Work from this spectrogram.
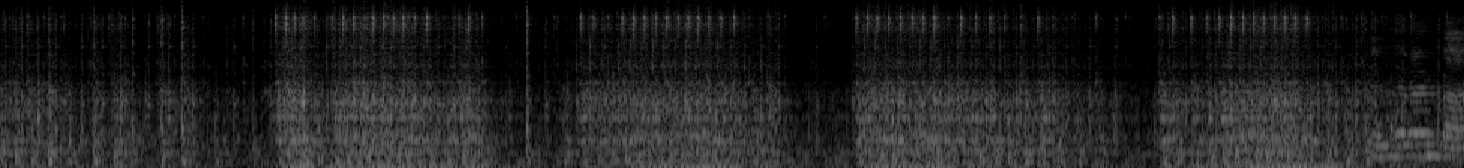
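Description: A sewing machine stitches a quilt along a Hexie Duet quilting ruler in three long, loud runs with brief pauses between them, its rapid mechanical chatter close and steady.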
